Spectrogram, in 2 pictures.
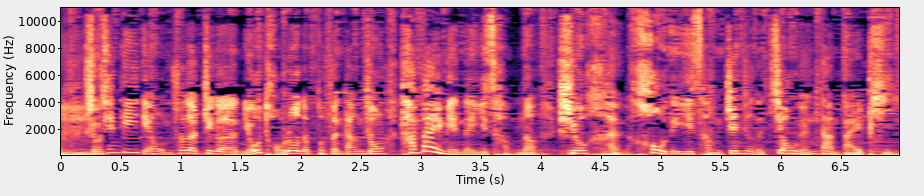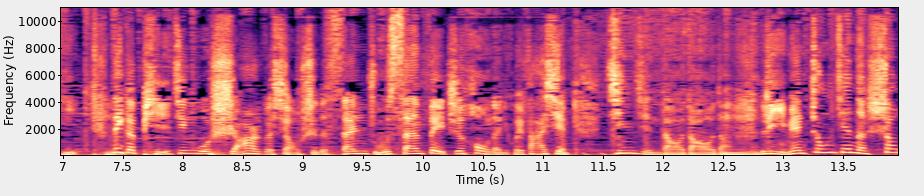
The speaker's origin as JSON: {"language": "Chinese", "region": "Inner Mongolia", "country": "China", "said": "其实我自己是内蒙人"}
